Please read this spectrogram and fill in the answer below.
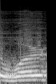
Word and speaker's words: were: तो फ्रेंड्स, इसको वेयर नहीं बोलना है, वर होता है ना, वर वधु, वर, वोज वर।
